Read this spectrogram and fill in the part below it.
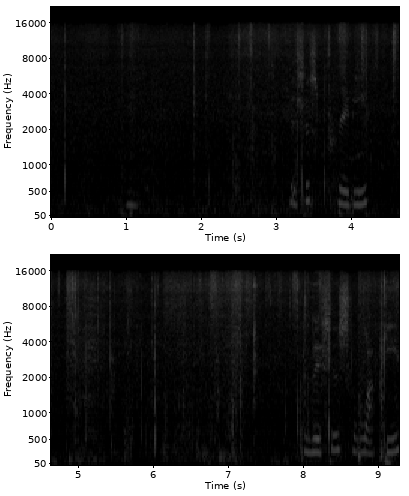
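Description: Soft toys thump onto a bed.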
